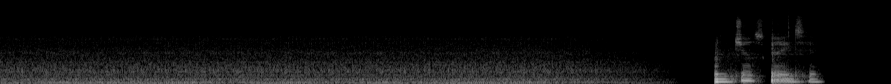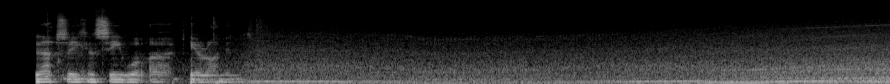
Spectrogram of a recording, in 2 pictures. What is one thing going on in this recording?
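A truck engine hums steadily, then revs higher as it picks up speed.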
